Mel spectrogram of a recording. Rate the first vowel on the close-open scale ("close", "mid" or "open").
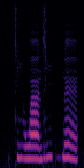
close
